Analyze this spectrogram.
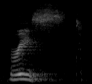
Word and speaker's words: wrist: And when we have consonant digraph WR, which stands at the beginning of words, we pronounce only R sound and we say right, wrong, wrinkles, wrist, wrap.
